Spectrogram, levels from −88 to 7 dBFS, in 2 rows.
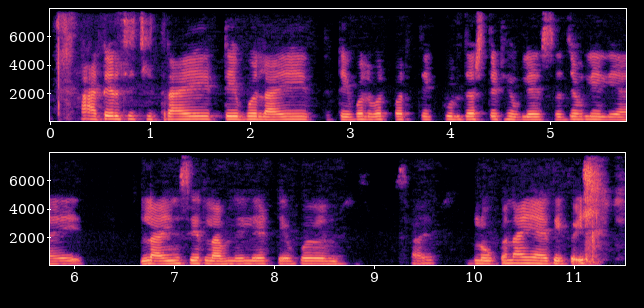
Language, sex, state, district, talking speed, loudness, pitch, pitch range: Marathi, female, Maharashtra, Chandrapur, 120 wpm, -17 LUFS, 200 Hz, 190-205 Hz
